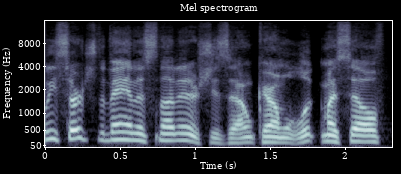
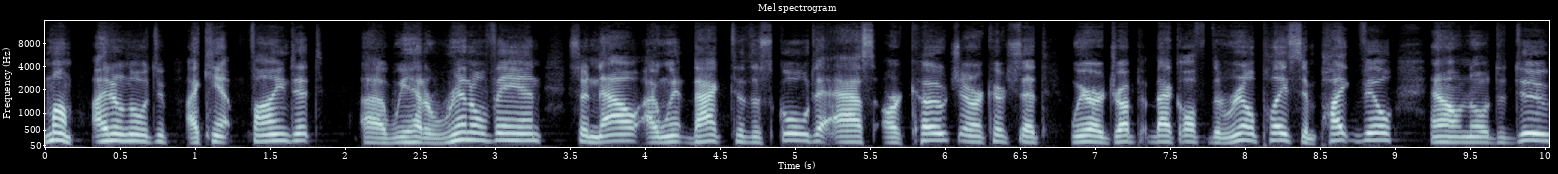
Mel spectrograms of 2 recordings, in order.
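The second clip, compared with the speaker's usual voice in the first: normal talking voice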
